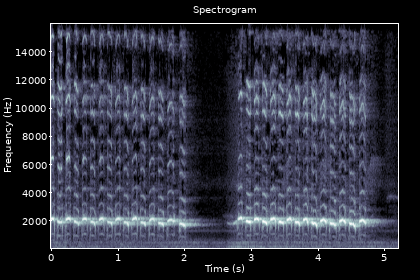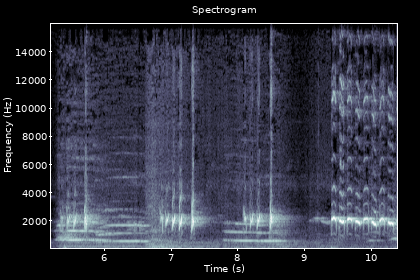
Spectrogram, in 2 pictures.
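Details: Yellow-vented bulbul singing loudly and steadily, used to get other bulbuls to answer; long rapid chattering trills alternate with a jumble of bubbly, varied notes in the middle.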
